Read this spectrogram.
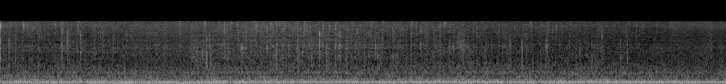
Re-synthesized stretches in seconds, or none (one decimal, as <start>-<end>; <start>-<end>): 1.3-1.9; 6.7-7.3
